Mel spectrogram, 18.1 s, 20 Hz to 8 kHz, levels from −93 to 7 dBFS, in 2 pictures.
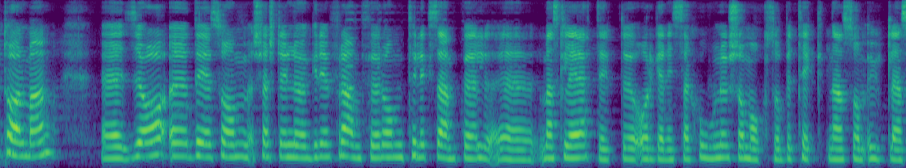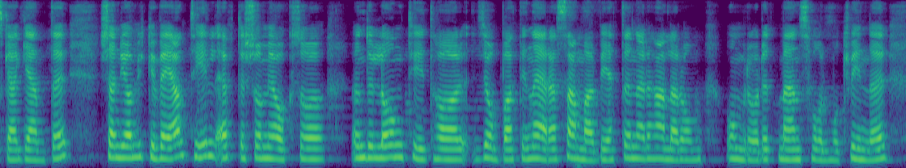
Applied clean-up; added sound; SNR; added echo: neural mask model DeepFilterNet 3.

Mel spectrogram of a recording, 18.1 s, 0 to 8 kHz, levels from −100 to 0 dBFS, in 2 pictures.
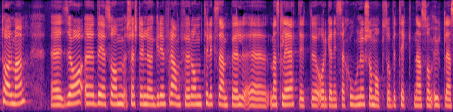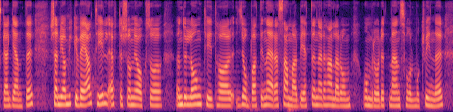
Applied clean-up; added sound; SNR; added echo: none; none; none; none.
